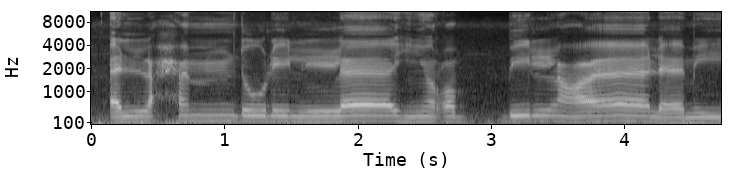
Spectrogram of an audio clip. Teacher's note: یعنی حمزہ پر زیادہ سختی بھی نہیں کریں گے، زیادہ زور بھی نہیں دیں گے، بلکہ آرام اور نرم انداز میں ان کو پڑھا جاتا ہے۔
